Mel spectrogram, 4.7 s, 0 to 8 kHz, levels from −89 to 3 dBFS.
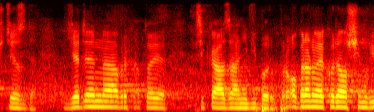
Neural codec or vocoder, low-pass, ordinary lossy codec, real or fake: none; 7.2 kHz; Opus, 24 kbps; real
